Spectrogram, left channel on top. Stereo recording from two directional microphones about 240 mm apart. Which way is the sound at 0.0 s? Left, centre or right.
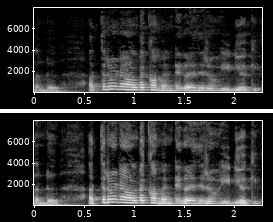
Right.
